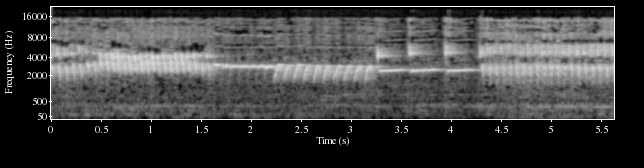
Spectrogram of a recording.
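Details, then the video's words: Canary, presented as Spanish timbrado, sings continuously in fast metallic trills, shifting between rolling and bell-like tours, with brief pure whistled notes near the end. "canary singing timbrado"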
